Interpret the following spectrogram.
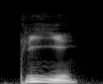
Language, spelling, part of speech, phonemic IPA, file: French, plier, verb, /pli.je/, Fr-plier.ogg
- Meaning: 1. to fold (bend (something) over; arrange by folding) 2. to fold up 3. to bend 4. to mess up; to do in; to damage 5. to kill, kill off (a game)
